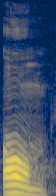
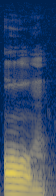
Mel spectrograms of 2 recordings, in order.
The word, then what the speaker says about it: Om: them together it becomes ohm ah and ooh the two syllables are and Oh together becomes oh by the rules of sanskrit grammar and mmm put them together all mmm becomes ohm and the silence after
